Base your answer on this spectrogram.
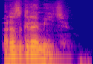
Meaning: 1. to smash up, to raid, to sack, to loot 2. to rout, to smash, to pound, to defeat, to destroy 3. to attack, to pan, to inveigh (against), to fulminate (against)
- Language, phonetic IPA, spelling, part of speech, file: Russian, [rəzɡrɐˈmʲitʲ], разгромить, verb, Ru-разгромить.ogg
